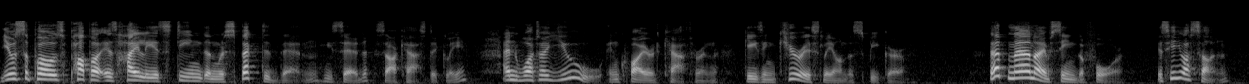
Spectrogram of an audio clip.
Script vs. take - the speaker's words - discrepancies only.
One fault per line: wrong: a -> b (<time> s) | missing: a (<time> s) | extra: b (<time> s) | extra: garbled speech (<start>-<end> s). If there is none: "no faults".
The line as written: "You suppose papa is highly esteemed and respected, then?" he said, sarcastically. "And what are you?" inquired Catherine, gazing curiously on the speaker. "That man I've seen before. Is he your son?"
no faults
